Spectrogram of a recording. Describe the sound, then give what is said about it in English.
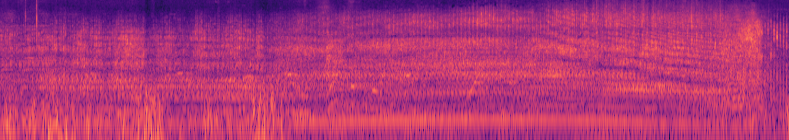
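Propeller engines of a WWI Sopwith Camel biplane and a Fokker Dr.I triplane drone in a mock dogfight, a loud, continuous buzzing roar with shifting engine tones throughout. “This year, the two old foes met once again and renewed their struggle for supremacy in the skies over Almaca.”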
